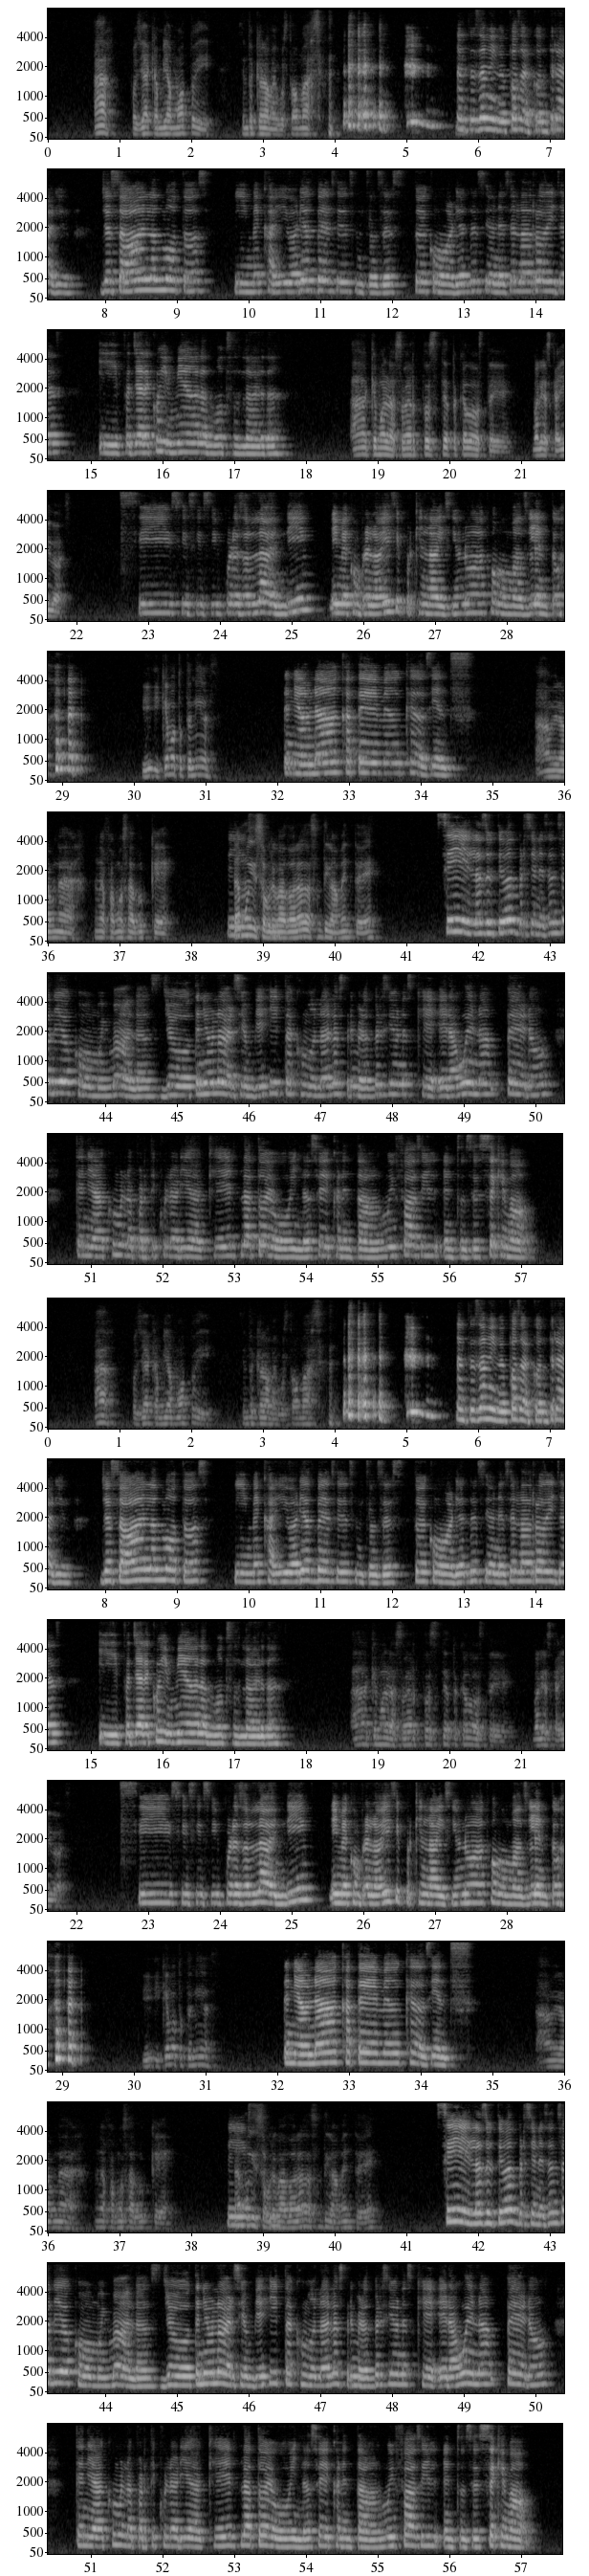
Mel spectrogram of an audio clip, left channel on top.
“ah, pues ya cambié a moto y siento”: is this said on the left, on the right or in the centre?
Left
